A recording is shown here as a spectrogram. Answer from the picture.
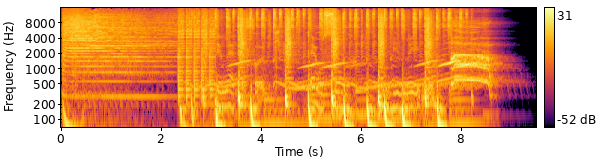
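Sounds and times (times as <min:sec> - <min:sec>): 
electro funk music: 0:02.3 - 0:08.2.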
